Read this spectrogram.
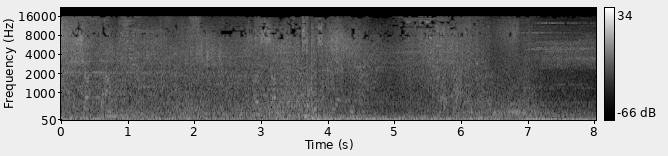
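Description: Video game spell effects whoosh and clash during a battle.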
